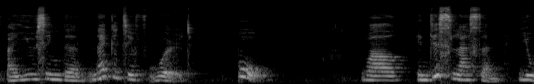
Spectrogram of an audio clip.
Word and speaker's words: 不: However, when you combine the negative word 不 with another fourth tone word, 不 becomes the second tone, 不.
